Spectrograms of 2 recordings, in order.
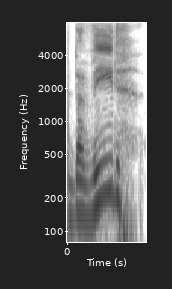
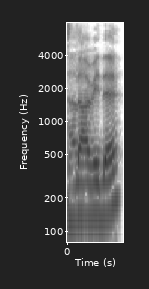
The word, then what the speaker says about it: Davide: And today Nick has brought his good guy down, a gentleman known by David, a nutritionist. David. Nah, it's fine. It's fine. I got there a lot. My name is Davide.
